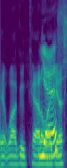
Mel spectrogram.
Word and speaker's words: Wagyu: And they're experimenting with genetics and crossing, I don't know how to say it, Wagyu cattle, I guess. Wagyu, yes.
